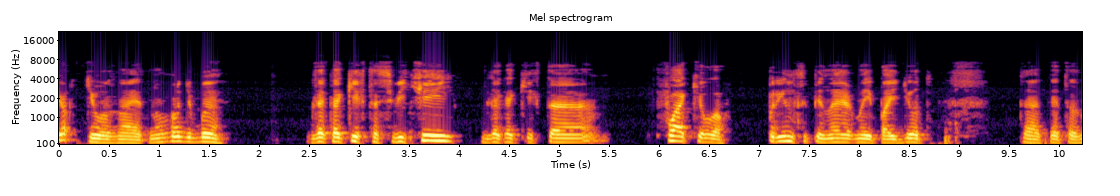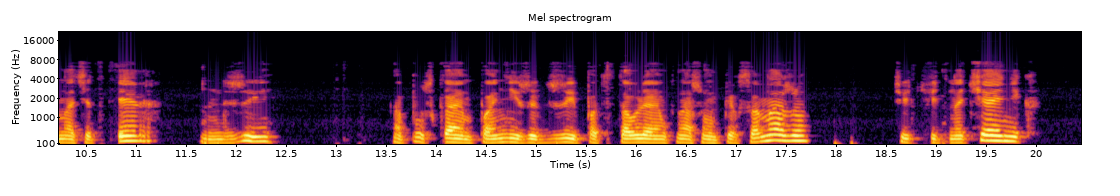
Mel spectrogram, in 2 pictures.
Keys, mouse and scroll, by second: 1.1-2.4 middle drag, 9.9 r, 10.9 click, 11.9 g, 13.5-15.0 middle drag, 15.2 g, 16.0 click, 16.8 middle click, 18.3 g, 19.3-20.4 middle drag.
